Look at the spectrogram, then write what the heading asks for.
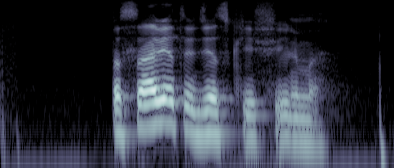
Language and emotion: Russian, neutral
